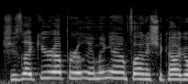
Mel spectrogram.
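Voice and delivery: high, bright small talk; sing-songy pleasant greeting; chirpy friendly chat. Retold or imitated.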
